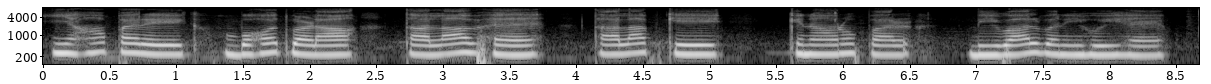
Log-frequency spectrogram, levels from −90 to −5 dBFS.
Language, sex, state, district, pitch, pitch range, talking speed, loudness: Hindi, female, Maharashtra, Sindhudurg, 245 Hz, 235-260 Hz, 105 wpm, -25 LUFS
